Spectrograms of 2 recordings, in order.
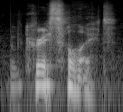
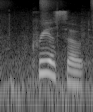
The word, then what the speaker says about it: creosote: Chrysolite.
